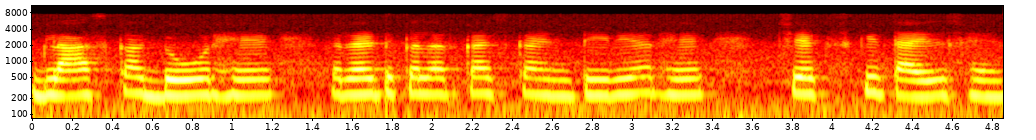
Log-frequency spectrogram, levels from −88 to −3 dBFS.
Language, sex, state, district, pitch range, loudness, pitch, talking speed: Hindi, female, Uttar Pradesh, Budaun, 225-240 Hz, -17 LUFS, 230 Hz, 185 wpm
